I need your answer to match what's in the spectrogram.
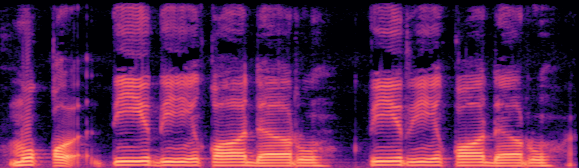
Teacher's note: satu ke bawah nih namanya tanda baca kasrah atau harakat kasrah huruf ro memiliki tanda baca kasrah dibaca tarkik Dibaca tipis nah sehingga rnya kita tipiskan pangkal lisan kita itu tidak naik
